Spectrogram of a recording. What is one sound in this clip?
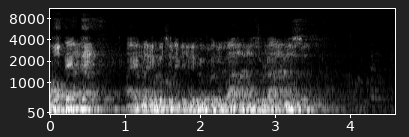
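A man speaks loudly and with animation through a loudspeaker.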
